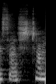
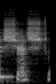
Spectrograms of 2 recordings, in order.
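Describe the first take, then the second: First: षष्ठम with an added -am; wrong word form. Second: षष्ठ ending on th, no m; correct word form. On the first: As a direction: say षष्ठम as shash-tham. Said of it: "षष्ठम नहीं होता शब्द". (षष्ठम के अंत में 'म') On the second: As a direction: say षष्ठ as shashth. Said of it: "षष्ठ होता है". (षष्ठ, अंत में म नहीं) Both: Shown as a demonstration.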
